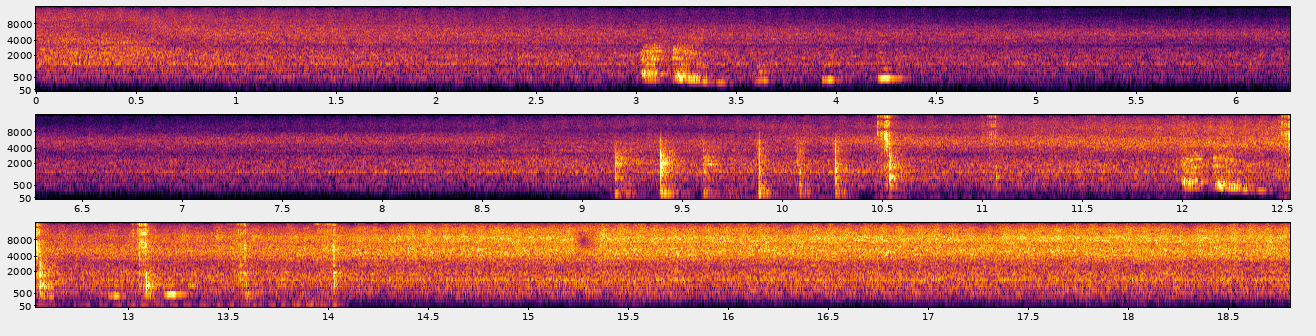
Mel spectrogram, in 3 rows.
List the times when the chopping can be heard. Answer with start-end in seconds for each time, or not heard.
9.2-14.4.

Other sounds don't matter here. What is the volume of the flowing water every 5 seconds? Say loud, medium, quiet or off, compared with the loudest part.
medium, medium, loud, loud.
